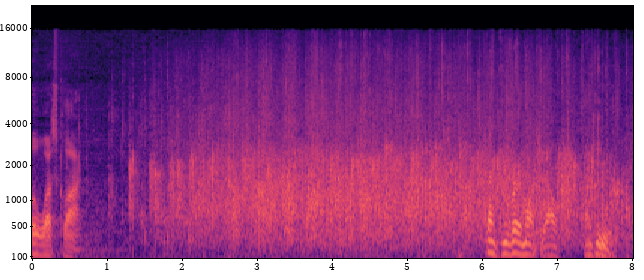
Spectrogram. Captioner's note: applause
